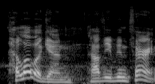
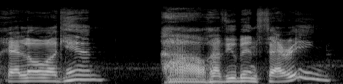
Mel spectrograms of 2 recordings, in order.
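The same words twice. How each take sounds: First: It is said in the speaker's ordinary accent. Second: It is said in a put-on French accent.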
